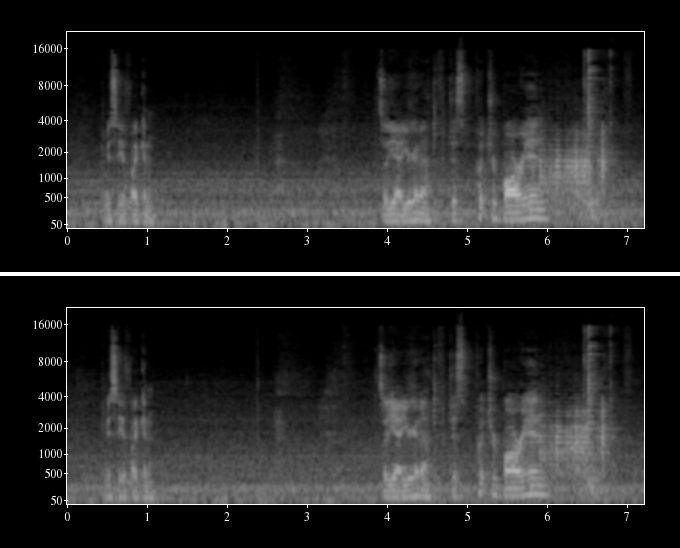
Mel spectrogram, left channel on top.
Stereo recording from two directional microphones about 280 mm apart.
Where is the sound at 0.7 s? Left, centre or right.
Centre.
